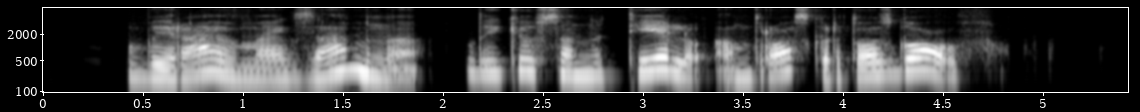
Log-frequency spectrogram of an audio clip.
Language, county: Lithuanian, Telšiai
